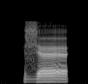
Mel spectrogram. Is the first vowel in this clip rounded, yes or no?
no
